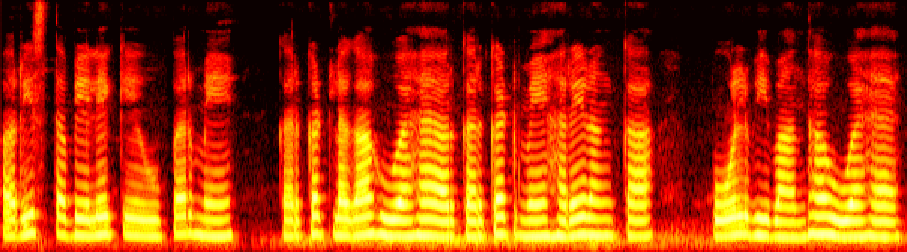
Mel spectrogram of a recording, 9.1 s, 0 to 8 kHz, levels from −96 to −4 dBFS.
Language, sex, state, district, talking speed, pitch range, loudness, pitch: Hindi, female, Jharkhand, Garhwa, 140 wpm, 190-210 Hz, -17 LUFS, 200 Hz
